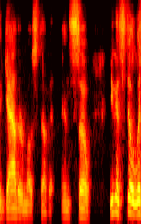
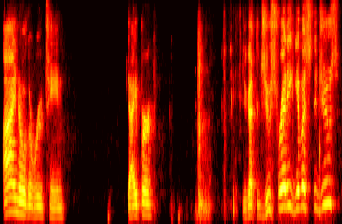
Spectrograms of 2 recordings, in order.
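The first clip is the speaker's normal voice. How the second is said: mocking eager people; 4 semitones higher, 6 dB louder than usual. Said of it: "People will be like".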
